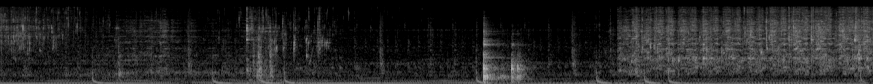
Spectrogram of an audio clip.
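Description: Liquid poured and stirred into homemade gravy in a pan for chicken and cornbread dressing, with a steady close sizzle, soft scraping stirs and splashy pouring that grows brighter and louder toward the end.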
